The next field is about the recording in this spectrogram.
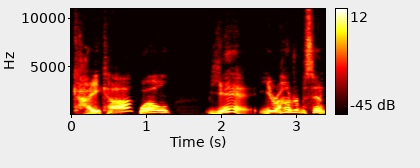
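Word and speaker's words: kei car: And these are both key cars. Now, if you don't know what a key car is, basically they're a tiny wee little car made for the Japanese domestic market.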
